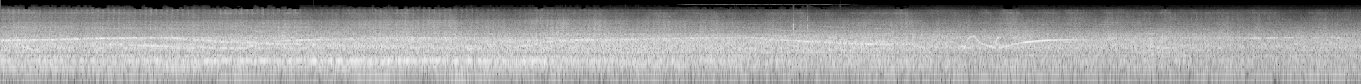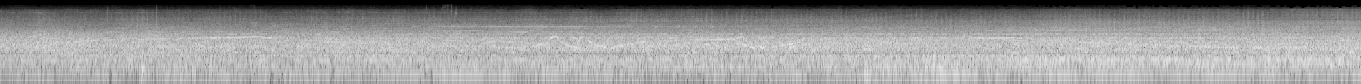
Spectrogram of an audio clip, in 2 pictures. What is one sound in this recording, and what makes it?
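Sirens wail nearby, rising and falling.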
